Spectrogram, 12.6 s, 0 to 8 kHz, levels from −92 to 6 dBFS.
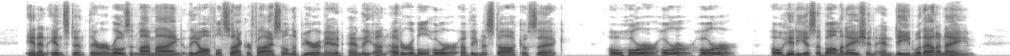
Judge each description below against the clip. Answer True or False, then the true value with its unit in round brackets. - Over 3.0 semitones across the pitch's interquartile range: False (2.7 semitones)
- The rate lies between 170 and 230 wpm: False (160 wpm)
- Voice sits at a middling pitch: True (155 Hz)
